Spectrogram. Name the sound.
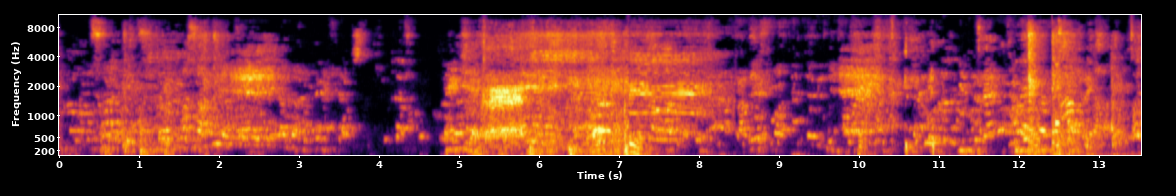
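Gala sheep bleating at livestock market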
